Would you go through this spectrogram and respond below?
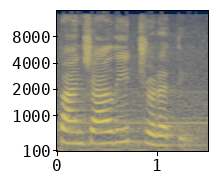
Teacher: It has like a slight extra pause. That gives a hint that there's a extra cha there.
